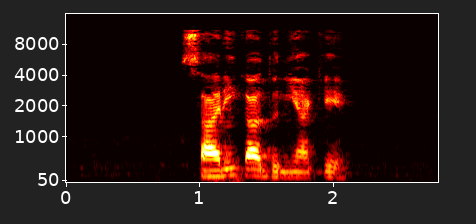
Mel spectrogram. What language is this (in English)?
Urdu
